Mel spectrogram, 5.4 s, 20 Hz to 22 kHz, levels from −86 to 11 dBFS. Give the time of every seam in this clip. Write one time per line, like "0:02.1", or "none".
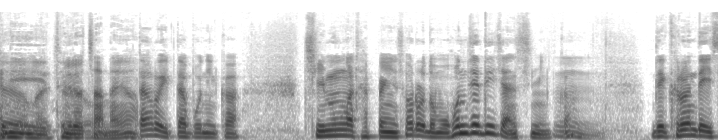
0:01.0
